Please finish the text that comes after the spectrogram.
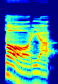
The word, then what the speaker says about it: Vittoria: Vittoria. It's not two T's, it's a stop, right? It's a stop, it's a space that makes the double T.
